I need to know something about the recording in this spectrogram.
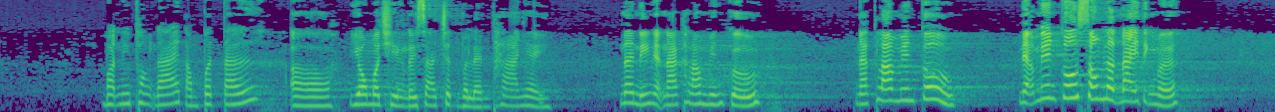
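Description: A young woman sings loudly through a microphone.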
